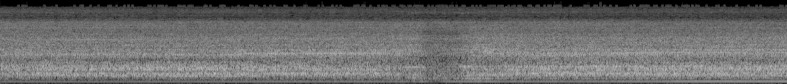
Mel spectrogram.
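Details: Soviet "Rakieta" 7M2 vacuum cleaner from 1981, MD-010 motor after cleaning: smooth constant high whir over a steady hum, no rattle or grind, owner unsure if bearing or spring noise is heard; runs normally.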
